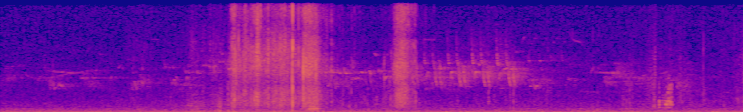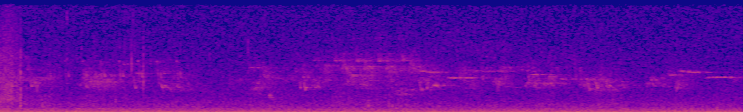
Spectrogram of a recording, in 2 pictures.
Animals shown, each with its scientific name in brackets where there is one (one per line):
Winter Wren (Troglodytes hiemalis)
Red-eyed Vireo (Vireo olivaceus)
Black-capped Chickadee (Poecile atricapillus)
Ovenbird (Seiurus aurocapilla)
